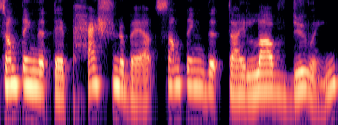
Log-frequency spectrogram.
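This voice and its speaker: A woman with an Australian accent, fairly low in pitch, lively in intonation, over a quiet background. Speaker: educator presenting an online course. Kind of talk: webinar presentation. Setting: online webinar.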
